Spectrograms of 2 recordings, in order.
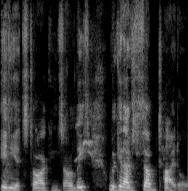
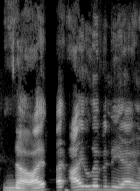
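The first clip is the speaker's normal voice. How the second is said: usual speaking voice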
